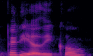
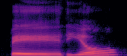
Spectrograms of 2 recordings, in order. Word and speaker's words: periódico: The stress is in the first O. Periódico. Periódico. And this one is quite long too. Clasificados. So, hay muchos anuncios en el periódico los domingos.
